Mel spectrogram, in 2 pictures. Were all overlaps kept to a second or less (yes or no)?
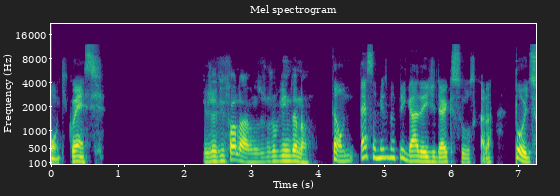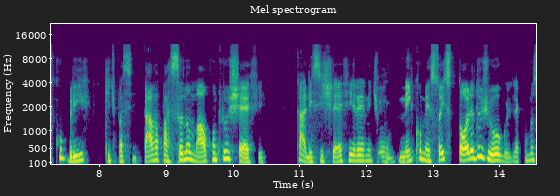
yes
